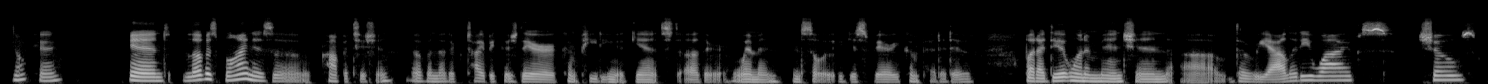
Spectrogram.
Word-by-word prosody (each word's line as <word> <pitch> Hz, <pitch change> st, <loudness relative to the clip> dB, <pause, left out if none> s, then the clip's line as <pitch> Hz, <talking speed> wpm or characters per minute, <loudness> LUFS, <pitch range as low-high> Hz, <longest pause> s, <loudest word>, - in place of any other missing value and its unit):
Okay, 195 Hz, -4 st, -3 dB, 0.7 s
and, 170 Hz, -3 st, +7 dB, 0.2 s
Love 195 Hz, +6 st, +3 dB
is 245 Hz, -2 st, +3 dB
Blind 225 Hz, +5 st, +3 dB
is 175 Hz, -5 st, 0 dB
a 65 Hz, -, -5 dB
competition 160 Hz, +3 st, -4 dB, 0.2 s
of 145 Hz, -4 st, -5 dB
another 135 Hz, -2 st, -4 dB
type 145 Hz, -3 st, -5 dB
because 130 Hz, 0 st, -4 dB
they're 120 Hz, -3 st, +1 dB
competing 120 Hz, -4 st, -5 dB
against 110 Hz, -2 st, -3 dB
other -, -, -5 dB
women, 120 Hz, +1 st, -2 dB
and 125 Hz, -, -4 dB
so -, -, -2 dB
it 130 Hz, -1 st, -8 dB
gets 120 Hz, -, -1 dB
very 115 Hz, -1 st, -3 dB
competitive, 120 Hz, +3 st, -8 dB, 0.5 s
but 150 Hz, -, +3 dB
I 140 Hz, -, +5 dB
did 160 Hz, +5 st, +3 dB
wanna 165 Hz, -3 st, +3 dB
mention, 135 Hz, -4 st, +1 dB
um, -, -, -7 dB
the 140 Hz, -1 st, -3 dB
Reality 125 Hz, +11 st, +1 dB
Wives 195 Hz, -, +6 dB, 0.2 s
Shows? 205 Hz, 0 st, +3 dB
145 Hz, 135 wpm, -25 LUFS, 120-190 Hz, 0.7 s, and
